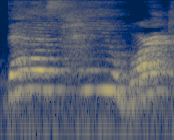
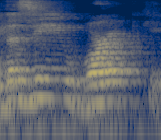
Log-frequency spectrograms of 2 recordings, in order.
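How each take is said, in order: First: DOES HE WORK slow and higher, each word separate; emphatic intonation. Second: DOES HE WORK slowly, still glued as "duh-zee work"; slow DOES HE WORK down without restoring the H; slow but linked. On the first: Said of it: "dar uma entonação de ênfase". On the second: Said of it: "O devagar vai sair". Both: Shown as a demonstration.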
